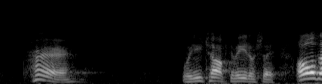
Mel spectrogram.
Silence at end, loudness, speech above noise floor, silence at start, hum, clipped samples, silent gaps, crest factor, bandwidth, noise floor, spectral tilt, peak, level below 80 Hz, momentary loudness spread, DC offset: 0 s; -28 LUFS; 49 dB; 0.35 s; none; under 0.1%; none; 20 dB; 4.5 kHz; -72 dBFS; -10 dB/octave; -6 dBFS; -64 dBFS; 16 LU; under 0.1%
